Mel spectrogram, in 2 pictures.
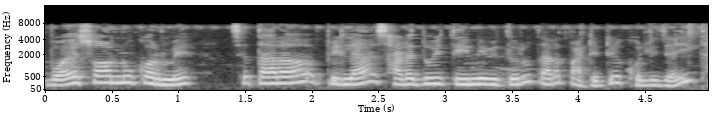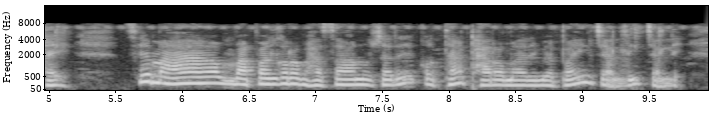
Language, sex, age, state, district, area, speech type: Odia, female, 30-45, Odisha, Jagatsinghpur, urban, spontaneous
